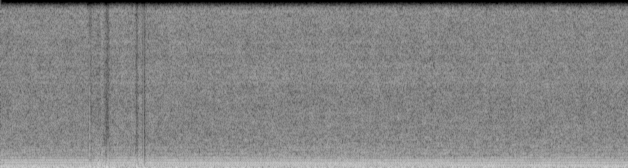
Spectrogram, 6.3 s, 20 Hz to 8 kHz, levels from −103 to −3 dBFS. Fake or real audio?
fake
